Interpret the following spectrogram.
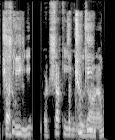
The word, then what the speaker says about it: Chucky: Lozano, more commonly called Chucky or Chucky Lozano. Chuki. Okay. Well, in in Spanish it's Chuki, I guess.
